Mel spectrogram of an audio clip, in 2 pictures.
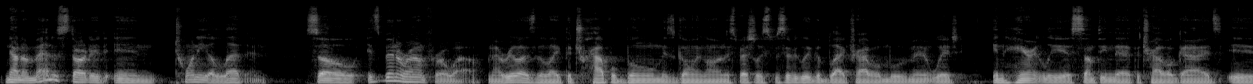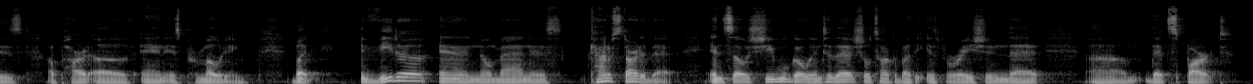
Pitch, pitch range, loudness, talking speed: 80 Hz, 75-90 Hz, -29 LUFS, 165 wpm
